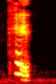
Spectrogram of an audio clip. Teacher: Lalu ada pada cat, lidah rendah di depan dan mulut lebih terbuka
